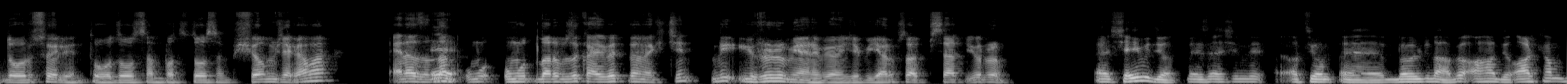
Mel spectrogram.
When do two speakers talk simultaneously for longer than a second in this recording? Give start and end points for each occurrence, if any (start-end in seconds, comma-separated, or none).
none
